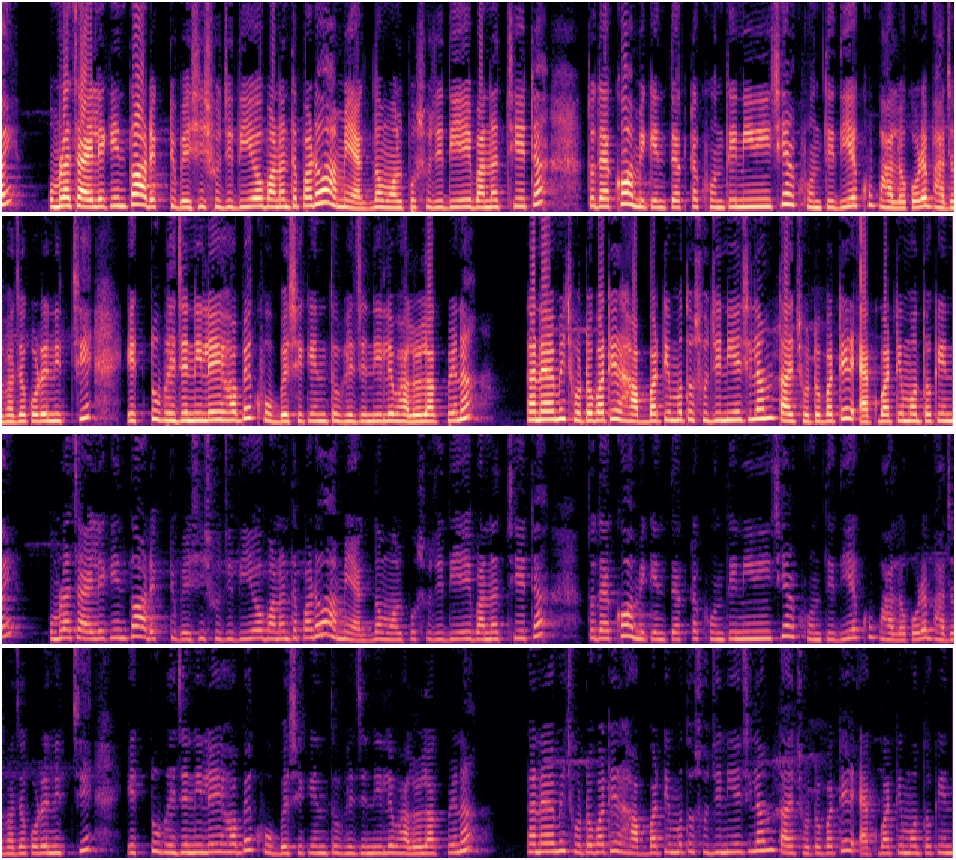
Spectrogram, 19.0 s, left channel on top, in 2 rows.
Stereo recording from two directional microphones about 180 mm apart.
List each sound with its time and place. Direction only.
0.0 s a woman's voice: 30° left (ahead or behind)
